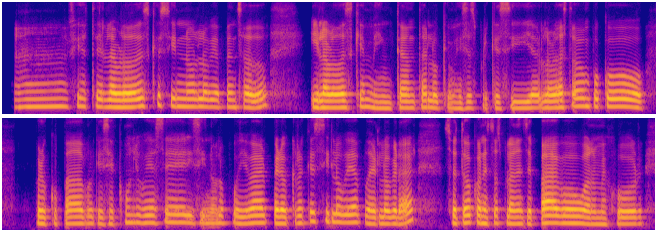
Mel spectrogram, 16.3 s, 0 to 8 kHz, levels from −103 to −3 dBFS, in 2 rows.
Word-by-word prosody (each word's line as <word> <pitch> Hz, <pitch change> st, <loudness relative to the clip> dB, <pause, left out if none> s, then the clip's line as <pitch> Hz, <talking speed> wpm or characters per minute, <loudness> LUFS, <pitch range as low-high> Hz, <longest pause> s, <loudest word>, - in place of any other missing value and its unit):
Ah, 205 Hz, +2 st, -5 dB
fíjate, 210 Hz, 0 st, -5 dB
la 195 Hz, 0 st, +4 dB
verdad 190 Hz, +1 st, +6 dB
es 210 Hz, -2 st, -4 dB
que 250 Hz, -, -5 dB
sí, 235 Hz, -3 st, -5 dB
no 205 Hz, -1 st, -1 dB
lo 205 Hz, 0 st, +1 dB
había 190 Hz, -1 st, -2 dB
pensado, 190 Hz, +3 st, 0 dB, 0.5 s
y 185 Hz, -, +1 dB
la 180 Hz, 0 st, +6 dB
verdad 175 Hz, 0 st, +7 dB
es 180 Hz, 0 st, 0 dB
que 200 Hz, -1 st, -4 dB
me 185 Hz, -3 st, -3 dB
encanta 170 Hz, +2 st, -2 dB
lo 170 Hz, -2 st, -2 dB
que -, -, -11 dB
me 160 Hz, -, -7 dB
dices, 165 Hz, +1 st, -6 dB
porque 165 Hz, -1 st, -9 dB
sí, 165 Hz, +1 st, -2 dB
eh, 170 Hz, 0 st, +2 dB
la 170 Hz, 0 st, 0 dB
verdad 175 Hz, +1 st, +4 dB
estaba 210 Hz, +3 st, -1 dB
un 215 Hz, -, -3 dB
poco 205 Hz, -3 st, +2 dB, 0.5 s
preocupada 180 Hz, 0 st, -1 dB
porque 180 Hz, -1 st, -5 dB
decía: 170 Hz, 0 st, -7 dB
"¿Cómo 205 Hz, +5 st, -7 dB
le 205 Hz, -, -4 dB
voy 195 Hz, 0 st, -2 dB
a 200 Hz, -, 0 dB
hacer? 210 Hz, +2 st, -3 dB
¿Y 200 Hz, -, -2 dB
si 180 Hz, -, -7 dB
no 95 Hz, 0 st, -5 dB
lo 190 Hz, 0 st, -5 dB
puedo 180 Hz, -, -1 dB
llevar?", 195 Hz, +2 st, +1 dB
pero 180 Hz, -1 st, +4 dB
creo 190 Hz, +1 st, -5 dB
que 240 Hz, +4 st, -1 dB
sí 240 Hz, +1 st, -6 dB
lo 225 Hz, -1 st, -1 dB
voy 205 Hz, 0 st, 0 dB
a 210 Hz, 0 st, -1 dB
poder 180 Hz, -2 st, 0 dB
lograr, 175 Hz, +8 st, +1 dB, 0.3 s
sobre 185 Hz, -, 0 dB
todo 200 Hz, +1 st, +3 dB
con 195 Hz, -2 st, +2 dB
estos 185 Hz, +1 st, -2 dB
planes 175 Hz, -2 st, 0 dB
de 170 Hz, -1 st, 0 dB
pago, 190 Hz, +1 st, +4 dB
o 180 Hz, -, +4 dB
a 170 Hz, -, +3 dB
lo 165 Hz, -, -3 dB
mejor, 170 Hz, +1 st, -2 dB
185 Hz, 235 wpm, -23 LUFS, 175-205 Hz, 0.5 s, verdad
